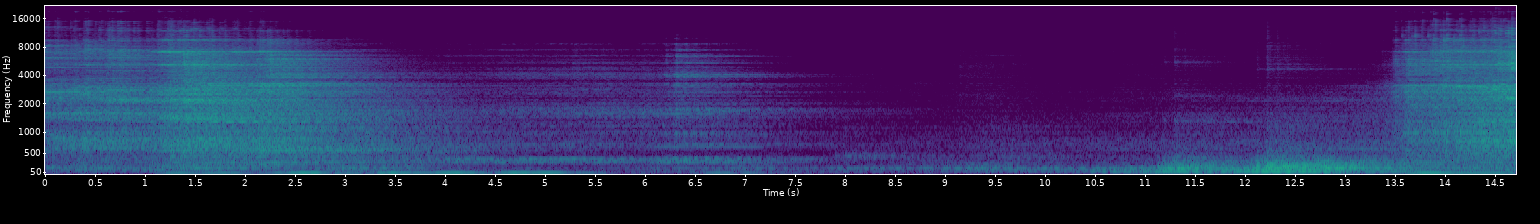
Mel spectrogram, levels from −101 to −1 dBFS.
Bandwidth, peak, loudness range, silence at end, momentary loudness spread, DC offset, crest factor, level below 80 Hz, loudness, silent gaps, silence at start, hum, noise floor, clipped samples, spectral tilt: over 20 kHz; -22 dBFS; 23 LU; 0 s; 24 LU; under 0.1%; 24 dB; -62 dBFS; -43 LUFS; none; 0 s; none; -71 dBFS; under 0.1%; -2 dB/octave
